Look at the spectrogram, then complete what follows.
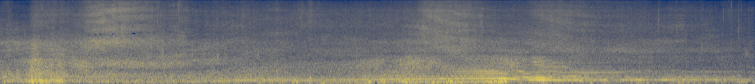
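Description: Traffic passing on a wet road: tyres hissing as cars go by. A heavier vehicle's engine hum builds, then drops in pitch as it passes about ten seconds in.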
